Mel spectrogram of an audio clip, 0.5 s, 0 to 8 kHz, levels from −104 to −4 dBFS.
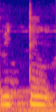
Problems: constant background noise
